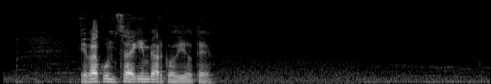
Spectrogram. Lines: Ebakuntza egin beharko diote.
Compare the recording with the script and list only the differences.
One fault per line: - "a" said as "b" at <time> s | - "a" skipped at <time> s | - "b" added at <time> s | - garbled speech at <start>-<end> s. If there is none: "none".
none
